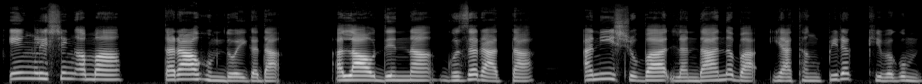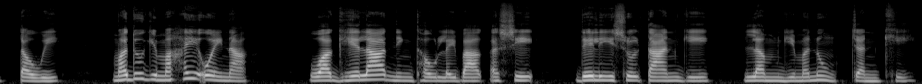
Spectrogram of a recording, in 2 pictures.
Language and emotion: Manipuri, neutral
